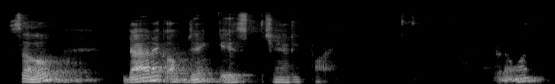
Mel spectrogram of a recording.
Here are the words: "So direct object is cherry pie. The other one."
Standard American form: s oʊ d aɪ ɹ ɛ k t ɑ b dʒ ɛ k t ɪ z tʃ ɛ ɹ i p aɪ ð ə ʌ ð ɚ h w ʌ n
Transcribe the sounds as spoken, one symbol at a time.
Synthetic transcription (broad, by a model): s oʊ d aɪ ɹ ɛ k t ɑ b dʒ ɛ k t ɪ s tʃ ɛ ɹ i f aɪ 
